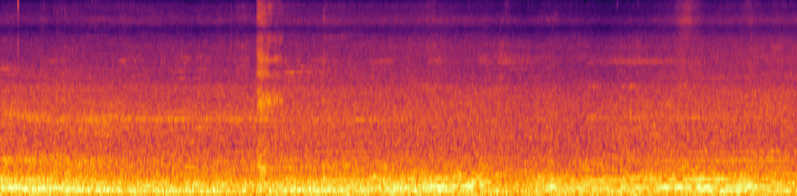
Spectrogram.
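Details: A steady low engine drone, like passing traffic or an aircraft, fills the scene with a faint hum above it and no animal calls.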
